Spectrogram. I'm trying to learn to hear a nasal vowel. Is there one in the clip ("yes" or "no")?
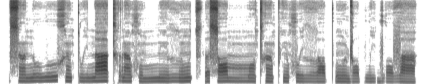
yes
